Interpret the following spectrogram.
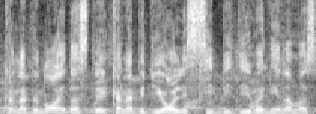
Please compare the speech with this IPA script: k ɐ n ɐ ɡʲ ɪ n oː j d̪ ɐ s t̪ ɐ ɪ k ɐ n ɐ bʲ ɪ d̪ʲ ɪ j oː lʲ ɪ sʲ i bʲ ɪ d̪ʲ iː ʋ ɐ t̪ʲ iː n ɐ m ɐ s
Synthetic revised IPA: k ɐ n ɐ bʲ ɪ n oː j d̪ ɐ s t̪ ɐ ɪ k ɐ n ɐ bʲ ɪ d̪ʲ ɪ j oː lʲ ɪ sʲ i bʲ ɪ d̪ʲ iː ʋ ɐ d̪ʲ iː n ɐ m ɐ s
